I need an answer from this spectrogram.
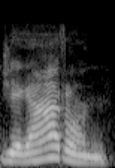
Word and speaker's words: llegaron: Now, let's take a look at llegaron. Last letter is an N. We again punch the second to last syllable. Oh, that's what I expect. If the pronunciation follows that rule, yes, ends in an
